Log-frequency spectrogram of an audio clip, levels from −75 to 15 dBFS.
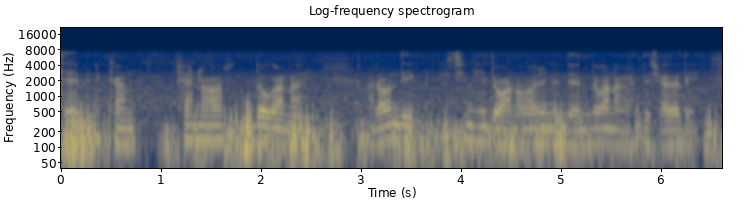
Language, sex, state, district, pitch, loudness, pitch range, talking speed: Chakma, male, Tripura, Unakoti, 115 Hz, -19 LUFS, 110-130 Hz, 165 wpm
